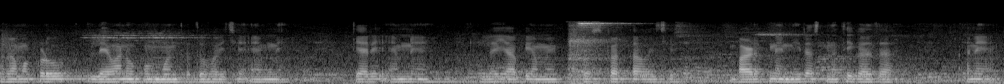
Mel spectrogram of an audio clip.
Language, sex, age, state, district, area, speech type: Gujarati, male, 30-45, Gujarat, Narmada, rural, spontaneous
